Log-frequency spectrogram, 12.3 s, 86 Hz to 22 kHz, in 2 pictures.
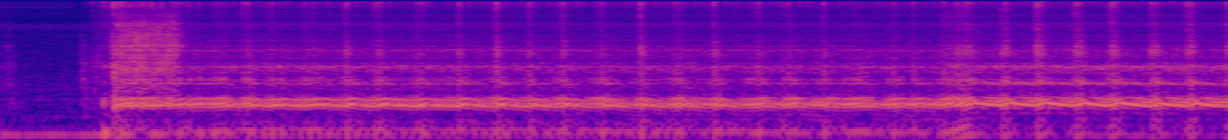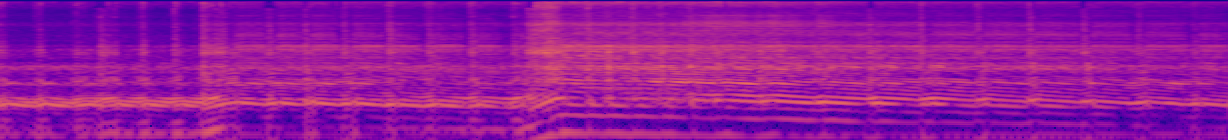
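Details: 1980 Suzuki TS125 two-stroke after a carburetor clean: revs climb on their own to a high buzz and hang there, and even the ignition would not kill it; runaway from an air leak, with crank seals suspected despite little smoke.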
